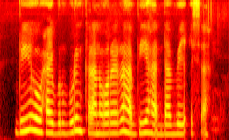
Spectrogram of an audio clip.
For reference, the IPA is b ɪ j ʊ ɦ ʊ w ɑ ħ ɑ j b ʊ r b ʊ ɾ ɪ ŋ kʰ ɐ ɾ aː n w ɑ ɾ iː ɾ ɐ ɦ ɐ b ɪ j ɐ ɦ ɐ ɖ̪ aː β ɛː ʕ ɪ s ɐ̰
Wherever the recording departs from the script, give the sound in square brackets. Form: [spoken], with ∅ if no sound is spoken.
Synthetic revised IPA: b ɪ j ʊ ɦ ʊ w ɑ ħ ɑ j b ʊ r b ʊ ɾ ɪ ŋ kʰ ɐ ɾ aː n w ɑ ɾ [ɛː] ɾ ɐ ɦ ɐ b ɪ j ɐ ɦ ɐ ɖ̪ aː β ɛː ʕ ɪ s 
